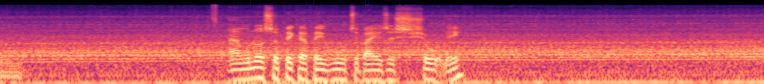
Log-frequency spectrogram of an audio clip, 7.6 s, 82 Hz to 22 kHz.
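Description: A tractor engine in Farming Simulator 2017 idles with a steady low drone throughout, while someone talks over it for a couple of seconds in the middle.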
